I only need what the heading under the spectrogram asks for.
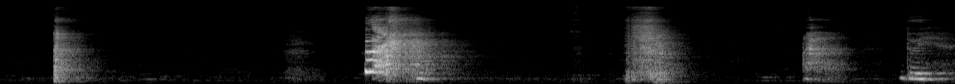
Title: sneezing challenge ||Requested video ||sneezing challenge |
